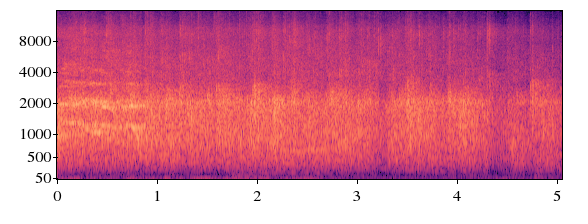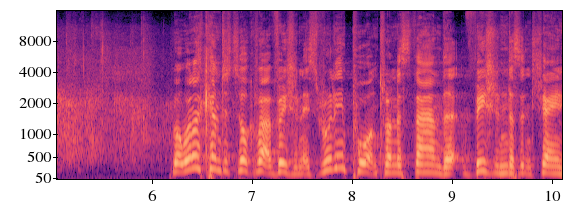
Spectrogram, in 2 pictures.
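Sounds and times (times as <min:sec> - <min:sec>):
crowd clapping: 0:00.0 - 0:06.2
speech: 0:06.2 - 0:10.0.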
